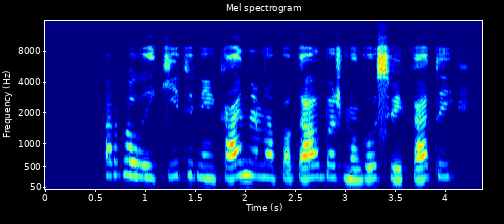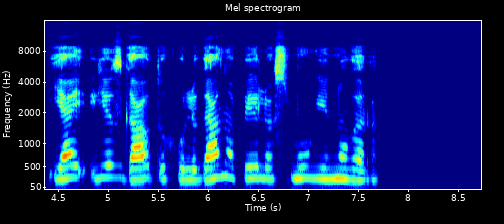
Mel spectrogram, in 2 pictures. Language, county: Lithuanian, Klaipėda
